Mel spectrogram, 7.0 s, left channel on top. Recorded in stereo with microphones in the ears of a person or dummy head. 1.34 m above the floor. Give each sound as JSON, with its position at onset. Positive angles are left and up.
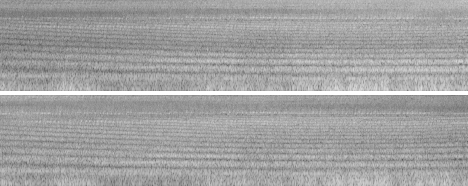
{"t": 0.0, "sound": "a drone", "side_deg": -45}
